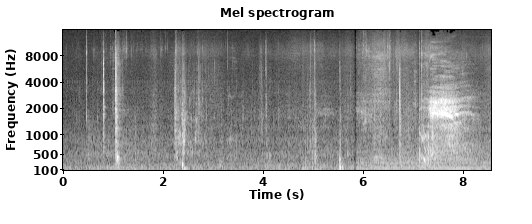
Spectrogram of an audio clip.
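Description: Light clicks and knocks of a landed bass and fishing tackle being handled on a bass boat's deck as the hook is taken out. A steady low hum starts about six seconds in, and about a second later comes a brief, loud scraping rustle.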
